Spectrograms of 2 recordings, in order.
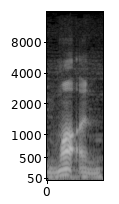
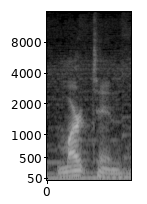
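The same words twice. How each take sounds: First: The R after the vowel is silent. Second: The R after the vowel is pronounced. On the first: This is how British speakers say it. The speaker calls it wrong. "But they say Martin" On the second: This is how American speakers say it. The speaker calls it right. "There's an R there. You're supposed to say Martin"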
